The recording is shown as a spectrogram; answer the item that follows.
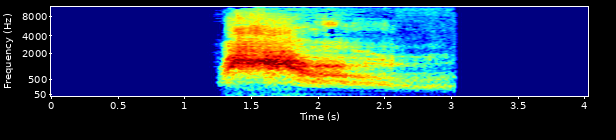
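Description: A single big-cat roar sound effect starting about a second in, fading over about a second and a half and then cut off abruptly.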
